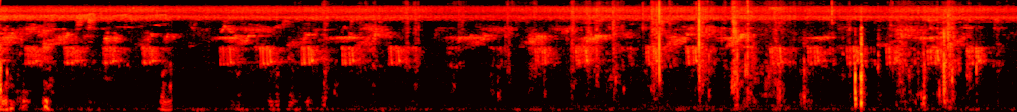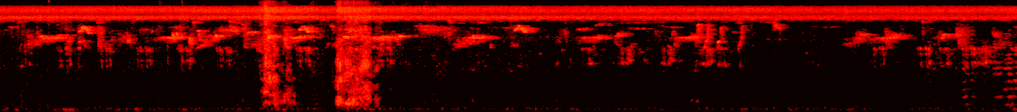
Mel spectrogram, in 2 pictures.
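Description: Faint creekside wildlife: a steady high insect drone with a run of quick, repeated chirping calls through the first half. A few soft knocks and rustles come about halfway through and again later.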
